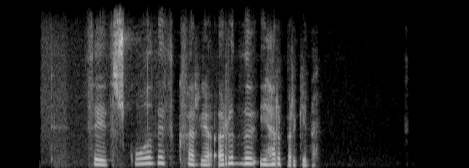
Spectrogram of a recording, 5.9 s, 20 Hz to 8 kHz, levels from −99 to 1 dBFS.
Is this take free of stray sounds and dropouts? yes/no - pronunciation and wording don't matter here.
yes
